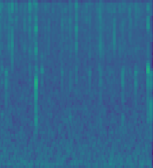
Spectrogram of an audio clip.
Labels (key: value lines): label: ambient
recorder: HydroMoth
